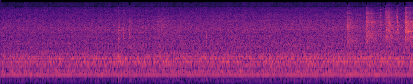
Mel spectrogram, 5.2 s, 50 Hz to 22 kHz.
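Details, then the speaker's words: 17.5 mm slot drill spun in a mill at 13 mm depth while centring on a BSA motorcycle cylinder barrel bore before liner fitting: steady spindle whine, light quick ticks near the end as cutter touches bore wall. "you can hear that just touching now on the side wall."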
